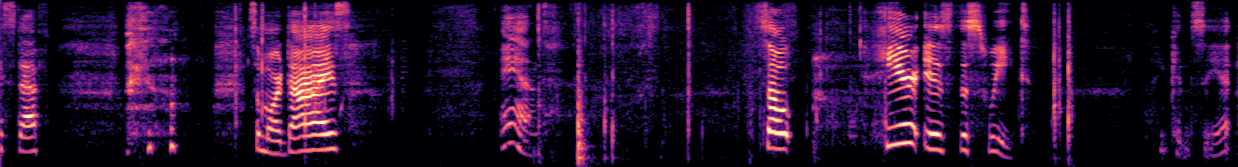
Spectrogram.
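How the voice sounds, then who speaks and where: A middle-aged woman hosting a live craft product demo, chatty and a little out of breath, laughing between pauses. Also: a little high, lively intonation, a little hiss or hum. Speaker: craft demonstrator. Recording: dull lo-fi live stream audio.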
